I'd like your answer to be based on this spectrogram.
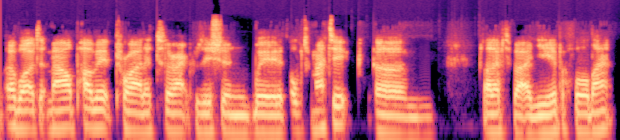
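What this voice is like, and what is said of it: Southeast London English accent. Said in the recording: “I originally come from Southeast London. So if you get a weird accent, that's because I'm not American.”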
